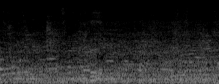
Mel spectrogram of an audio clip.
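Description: Steady background murmur of a busy shop interior: indistinct distant voices and room noise, with no close voice.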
